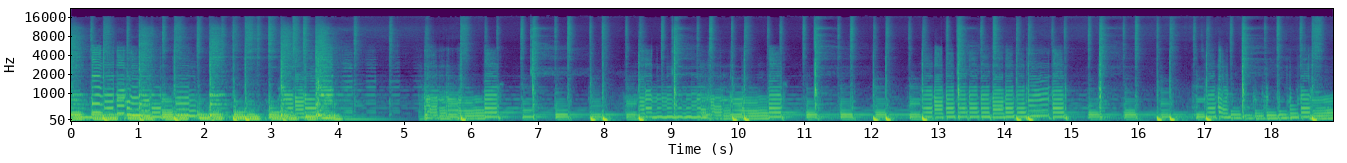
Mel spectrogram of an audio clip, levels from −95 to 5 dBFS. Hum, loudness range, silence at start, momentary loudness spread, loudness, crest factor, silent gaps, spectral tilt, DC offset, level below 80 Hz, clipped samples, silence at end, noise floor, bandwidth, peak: none; 6 LU; 0 s; 11 LU; -18 LUFS; 16 dB; none; -6.5 dB/octave; under 0.1%; -22 dBFS; under 0.1%; 0 s; -38 dBFS; 17 kHz; 0 dBFS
